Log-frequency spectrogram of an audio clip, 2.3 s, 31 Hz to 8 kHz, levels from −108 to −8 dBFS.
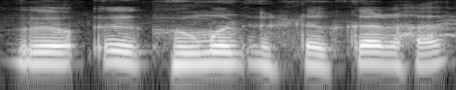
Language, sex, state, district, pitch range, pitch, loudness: Hindi, male, Uttar Pradesh, Varanasi, 145-160 Hz, 155 Hz, -18 LUFS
